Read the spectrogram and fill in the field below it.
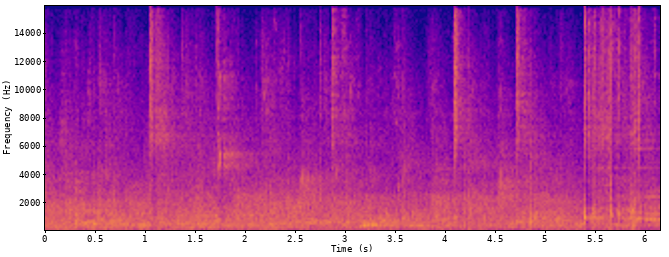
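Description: Blades click and clash together.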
